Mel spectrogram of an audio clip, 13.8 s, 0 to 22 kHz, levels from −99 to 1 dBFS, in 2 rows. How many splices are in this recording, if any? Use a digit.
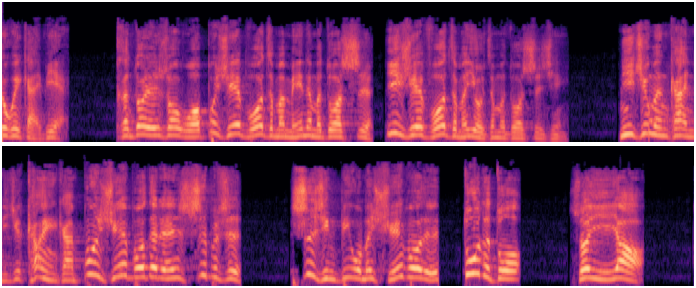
1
